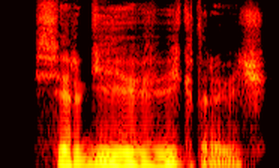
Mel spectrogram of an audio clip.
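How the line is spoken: Strange voice. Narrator (Russian): произнес он странным голосом

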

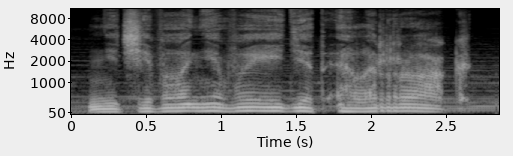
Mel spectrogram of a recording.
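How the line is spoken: Angry hiss. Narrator (Russian): зло прошипел Тиракл

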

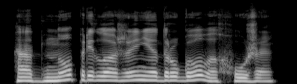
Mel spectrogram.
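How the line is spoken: Smirking scoff. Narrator (Russian): хмыкнул Аргас с ухмылкой

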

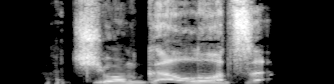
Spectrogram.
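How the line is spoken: Hoarse, breathless. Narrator (Russian): прохрипел я, переводя дух

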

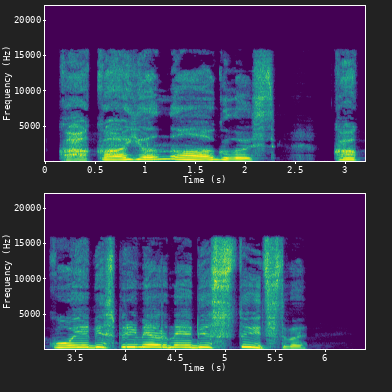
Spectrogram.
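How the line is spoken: Muffled hoarse broken howl. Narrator (Russian): глухо кинул он с хриплым прерывистым воем

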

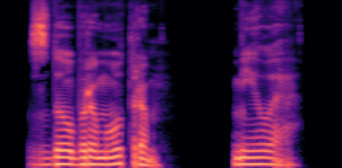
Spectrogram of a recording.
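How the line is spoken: Velvety voice. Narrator (Russian): проговорил он бархатным голосом

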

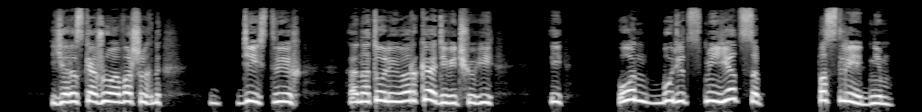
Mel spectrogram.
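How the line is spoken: Strained, forced out. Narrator (Russian): выдавила из себя Виктория

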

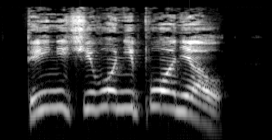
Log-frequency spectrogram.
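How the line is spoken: Shout breaking into sobs. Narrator (Russian): прокричала она и внезапно зарыдала навзрыд

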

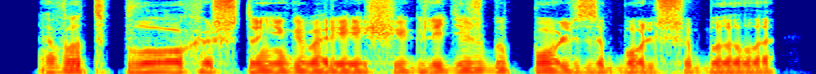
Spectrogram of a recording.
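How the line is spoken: Good-natured grumble. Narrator (Russian): беззлобно проворчал Крайван

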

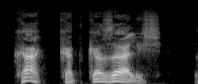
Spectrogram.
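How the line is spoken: Disbelieving growl. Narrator (Russian): зарычал Загребалов, не веря своим ушам

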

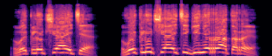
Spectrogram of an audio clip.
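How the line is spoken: Shouting leader. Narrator (Russian): прокричал глава

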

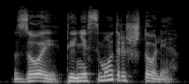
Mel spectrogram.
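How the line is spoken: Stern grandfather asking. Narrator (Russian): строго спросил дедушка

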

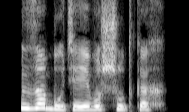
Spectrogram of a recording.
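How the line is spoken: Icy tone. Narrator (Russian): Аделия произнесла ледяным тоном

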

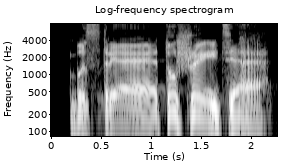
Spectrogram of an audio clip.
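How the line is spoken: Yelling. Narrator (Russian): заорал я

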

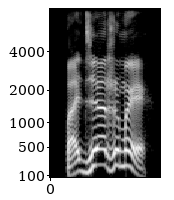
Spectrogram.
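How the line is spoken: Yelled again. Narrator (Russian): заорал в который раз

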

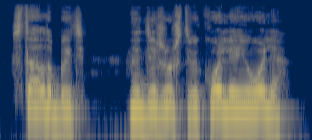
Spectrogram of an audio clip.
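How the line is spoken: Chuckling. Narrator (Russian): посмеялся Дорофеев

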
